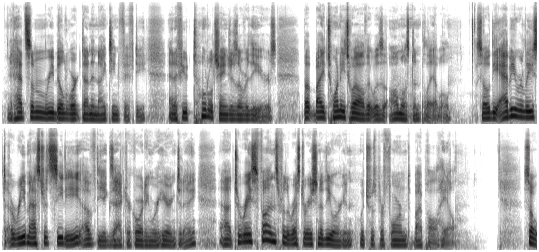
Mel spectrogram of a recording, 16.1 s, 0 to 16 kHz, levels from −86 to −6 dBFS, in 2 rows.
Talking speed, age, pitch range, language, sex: 200 wpm, 40-59, 105-135 Hz, English, male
